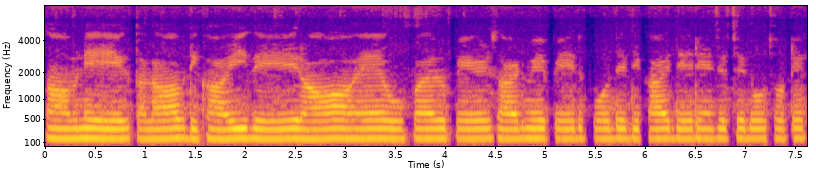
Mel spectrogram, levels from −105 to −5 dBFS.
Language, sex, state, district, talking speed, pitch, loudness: Hindi, male, Rajasthan, Bikaner, 165 wpm, 160 Hz, -16 LUFS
